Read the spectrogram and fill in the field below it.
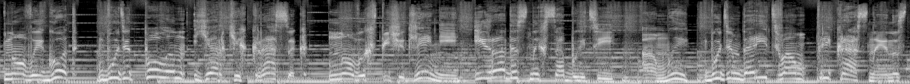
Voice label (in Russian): Поздравление С Новым Годом торговый центр женский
